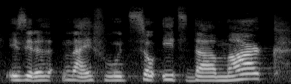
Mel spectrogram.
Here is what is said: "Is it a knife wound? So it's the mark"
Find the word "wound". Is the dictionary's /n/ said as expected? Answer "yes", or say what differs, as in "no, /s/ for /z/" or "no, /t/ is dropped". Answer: no, /n/ is dropped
